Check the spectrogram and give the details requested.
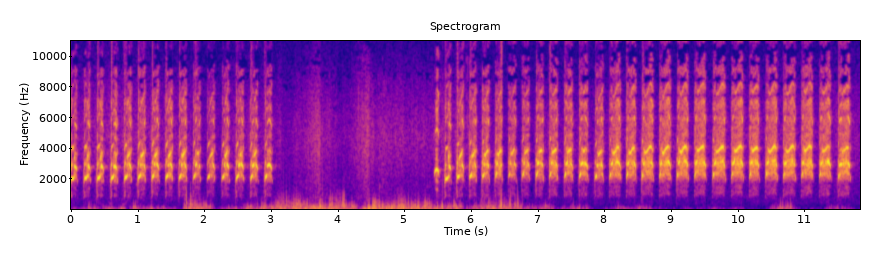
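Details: An osprey at its nest in Satakunta, Finland, filmed by live camera in 2022, begs for fish with long runs of rapid, piercing whistled chips, interrupted midway by loud wing flapping and rustling at the nest.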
